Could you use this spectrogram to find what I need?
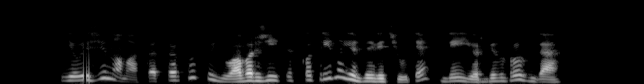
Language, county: Lithuanian, Kaunas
